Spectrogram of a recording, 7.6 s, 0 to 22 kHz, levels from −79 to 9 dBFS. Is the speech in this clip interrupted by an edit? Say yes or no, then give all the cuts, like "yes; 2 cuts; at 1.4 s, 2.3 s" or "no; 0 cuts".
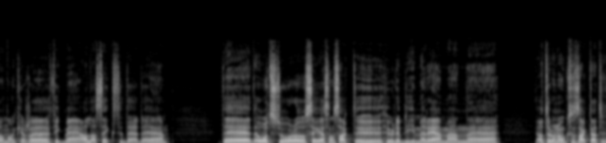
no; 0 cuts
